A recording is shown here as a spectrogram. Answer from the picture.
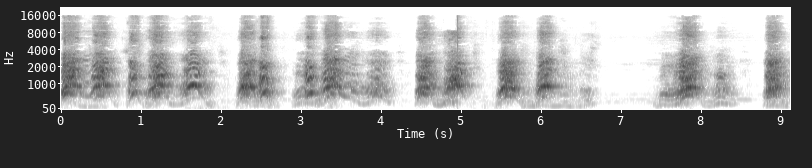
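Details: {'text': 'Miniature dachshund at play, giving a rapid string of loud, rough barks in quick pairs and runs, about a dozen over nine seconds with brief pauses, little else audible.'}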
